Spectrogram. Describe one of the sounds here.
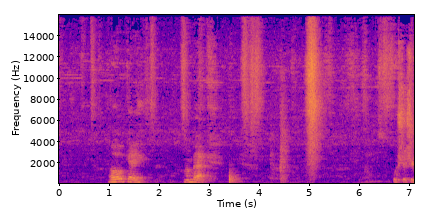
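An elderly woman speaks close by, in short calm phrases.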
